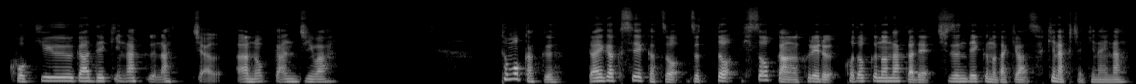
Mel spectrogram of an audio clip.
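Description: A man's voice: medium pitch, moderate pace, fairly bright tone, natural voice. A man voicing a shy, stubborn, lonely teenage schoolboy in an introspective audio drama monologue. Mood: lonely, anxious.

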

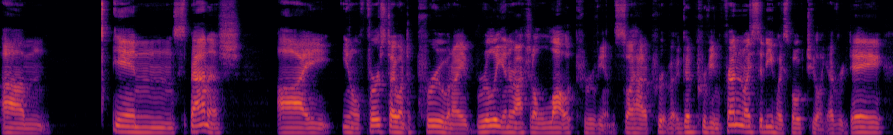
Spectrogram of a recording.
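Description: A man hosting a casual chat, talking in quick bursts full of fillers and restarts. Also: medium pitch, fairly even intonation. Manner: chatty, lots of fillers and restarts. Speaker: podcast host. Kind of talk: casual conversation.

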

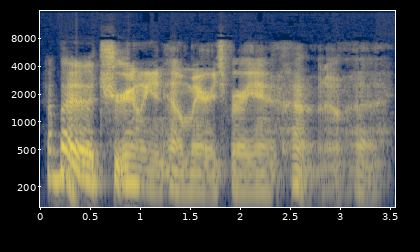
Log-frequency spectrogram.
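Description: A man plays a blunt, dim-witted comedy host with a low but bright, forceful voice. He is impatient and exclamatory, brushing people off. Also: big pitch swings, moderate pace, muffled recording, exaggerated voice.

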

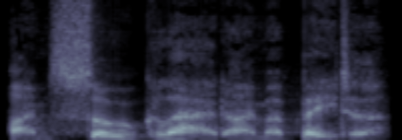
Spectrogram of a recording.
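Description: A man voicing a soft, very distinct, prim and smug teaching recording in an audiobook. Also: low-pitched, a little slow, slightly rough, full character voice. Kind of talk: dramatized audiobook character.

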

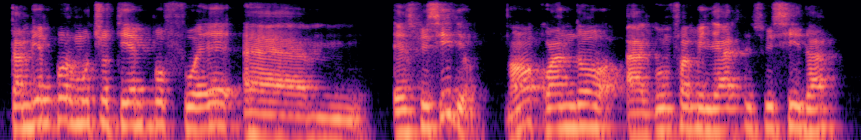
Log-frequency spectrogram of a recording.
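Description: A man's voice: fairly high pitch, slow pace, lo-fi sound. A man from Italy, a grief therapist, answering interview questions thoughtfully with frequent hesitations and tag questions.

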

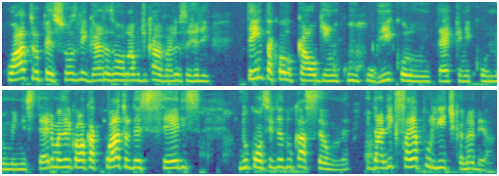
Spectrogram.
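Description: A woman's voice: on the high side, fairly quick. A woman with a Brazilian accent hosting a political discussion, putting questions to the panel. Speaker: host.

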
